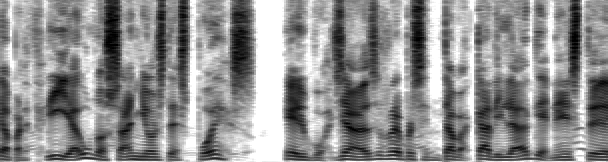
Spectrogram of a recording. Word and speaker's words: Voyage: Empecemos por el exterior del Guayas. Y por cierto, sí se pronuncia y no voyage, quería darle un toque francés y eso también fue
